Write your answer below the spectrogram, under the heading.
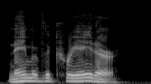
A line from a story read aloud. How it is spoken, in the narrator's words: Rabbi Breyer shouted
